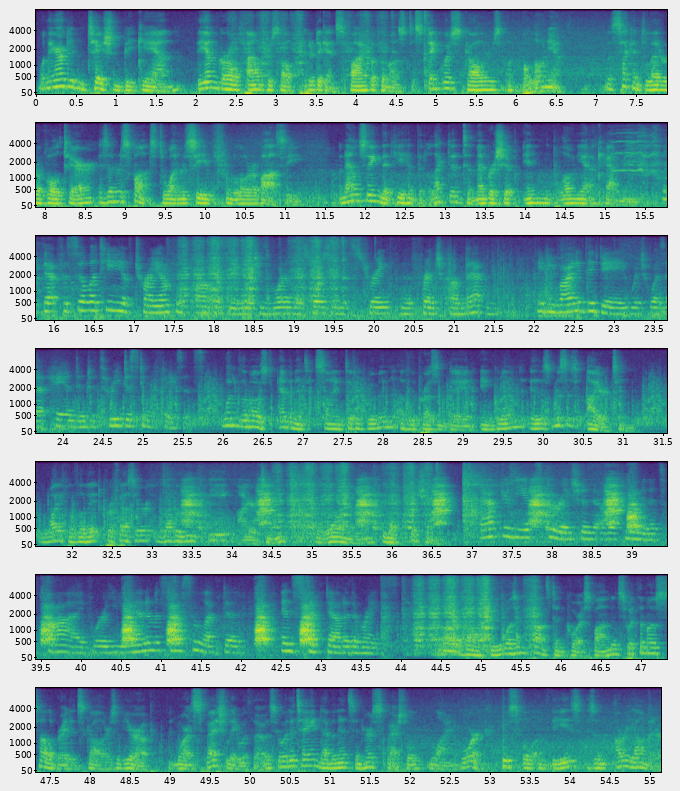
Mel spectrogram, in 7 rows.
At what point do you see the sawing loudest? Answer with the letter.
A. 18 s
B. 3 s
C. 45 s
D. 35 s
C.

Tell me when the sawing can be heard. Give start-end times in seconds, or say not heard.
2.2-5.0, 17.4-19.7, 34.4-37.0, 44.0-45.8.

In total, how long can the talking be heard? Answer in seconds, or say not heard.
55 s.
